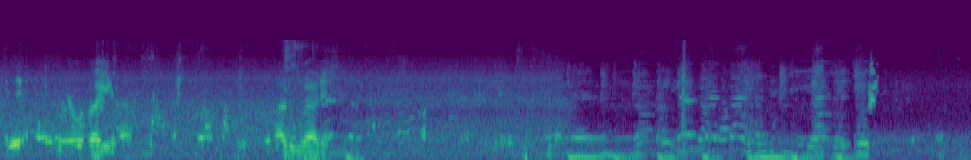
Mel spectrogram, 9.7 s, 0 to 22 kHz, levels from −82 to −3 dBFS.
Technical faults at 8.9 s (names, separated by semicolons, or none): speech suppressed in double talk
